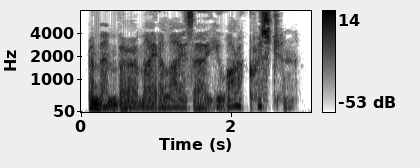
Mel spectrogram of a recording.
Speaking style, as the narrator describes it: Alexander murmured

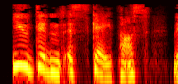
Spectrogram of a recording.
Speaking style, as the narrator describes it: the other woman snapped

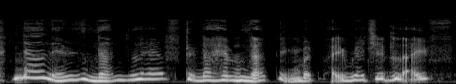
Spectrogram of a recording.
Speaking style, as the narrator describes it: he whimpered

